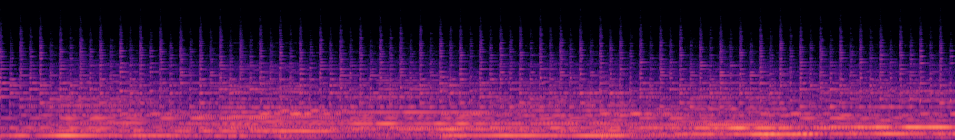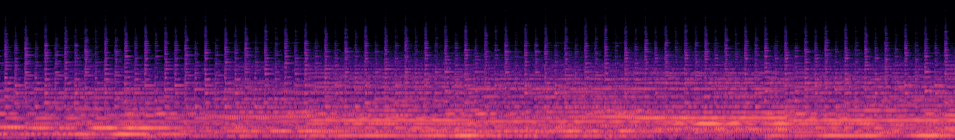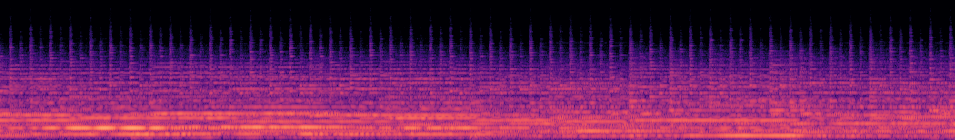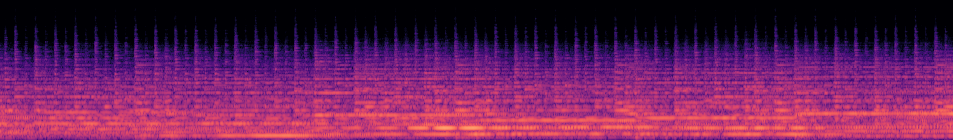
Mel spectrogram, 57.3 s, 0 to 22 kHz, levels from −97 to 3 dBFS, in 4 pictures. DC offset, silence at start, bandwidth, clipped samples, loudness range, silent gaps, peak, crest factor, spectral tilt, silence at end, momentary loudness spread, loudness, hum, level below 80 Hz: under 0.1%; 0 s; 8 kHz; under 0.1%; 7 LU; none; -12 dBFS; 16 dB; -8 dB/octave; 0 s; 8 LU; -29 LUFS; none; -60 dBFS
